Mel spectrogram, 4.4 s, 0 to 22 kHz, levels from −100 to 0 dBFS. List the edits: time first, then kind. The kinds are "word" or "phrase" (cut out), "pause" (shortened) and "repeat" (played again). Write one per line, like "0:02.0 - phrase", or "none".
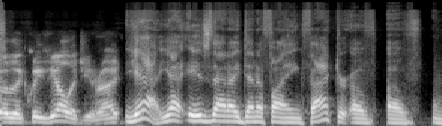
none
